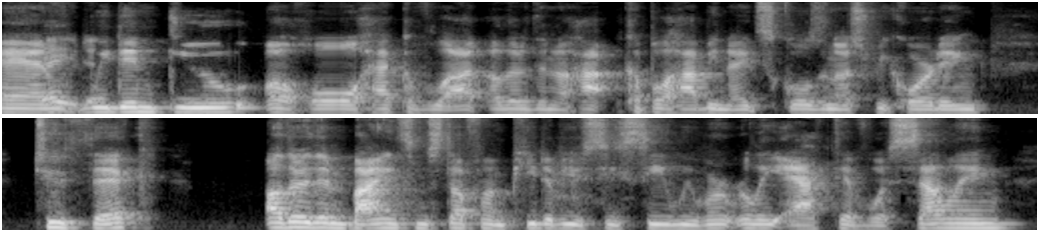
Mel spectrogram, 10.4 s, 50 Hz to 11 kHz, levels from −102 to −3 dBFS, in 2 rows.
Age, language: 20-39, English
